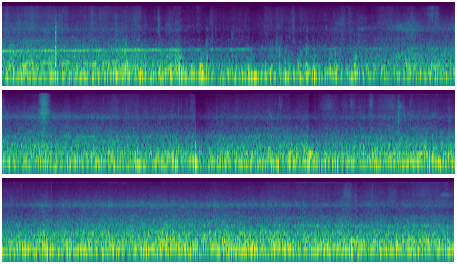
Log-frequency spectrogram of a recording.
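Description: Interior of a Copenhagen S-tog electric commuter train running along the line: a steady low rumble of wheels and running gear, with a faint whine that rises slowly in pitch over the first several seconds.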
